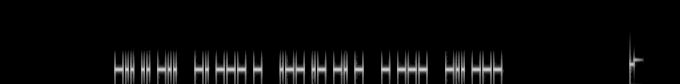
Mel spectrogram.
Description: Morse code, heard as a keyed tone, about 44 wpm, 700 Hz. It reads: DID NOT WANT TO DO
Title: Sets of 5 Words Encore 45wpm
